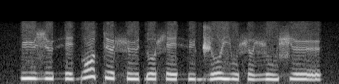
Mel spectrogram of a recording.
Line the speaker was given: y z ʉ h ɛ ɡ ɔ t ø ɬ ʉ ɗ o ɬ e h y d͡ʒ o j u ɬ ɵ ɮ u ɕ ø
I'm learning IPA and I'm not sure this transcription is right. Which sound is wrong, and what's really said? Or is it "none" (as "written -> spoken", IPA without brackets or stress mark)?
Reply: ɛ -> e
